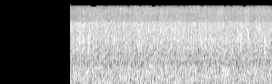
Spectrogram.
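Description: Heavy hail clatters onto gravel.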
